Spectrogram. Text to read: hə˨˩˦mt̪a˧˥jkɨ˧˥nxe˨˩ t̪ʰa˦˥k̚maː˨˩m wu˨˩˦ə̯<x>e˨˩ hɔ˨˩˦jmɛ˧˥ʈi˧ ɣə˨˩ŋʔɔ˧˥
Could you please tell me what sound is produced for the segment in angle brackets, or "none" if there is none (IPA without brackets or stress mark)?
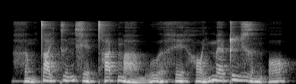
h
